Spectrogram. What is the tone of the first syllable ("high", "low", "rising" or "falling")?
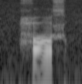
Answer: low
